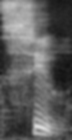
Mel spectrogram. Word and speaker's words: Hsu: Hsu. Like Hsu. Just like the H is silent, you know.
